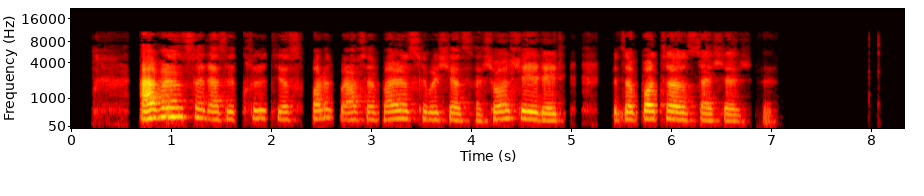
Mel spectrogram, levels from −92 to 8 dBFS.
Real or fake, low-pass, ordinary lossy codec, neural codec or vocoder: fake; 10.8 kHz; MP3, 48 kbps; vocoder, 48 kHz, 128 mel bands, Vocos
